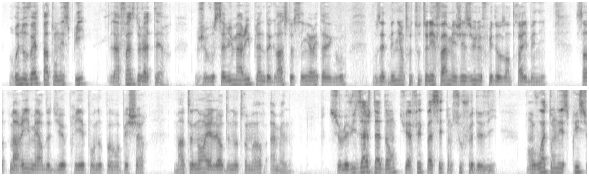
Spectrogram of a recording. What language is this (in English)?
French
